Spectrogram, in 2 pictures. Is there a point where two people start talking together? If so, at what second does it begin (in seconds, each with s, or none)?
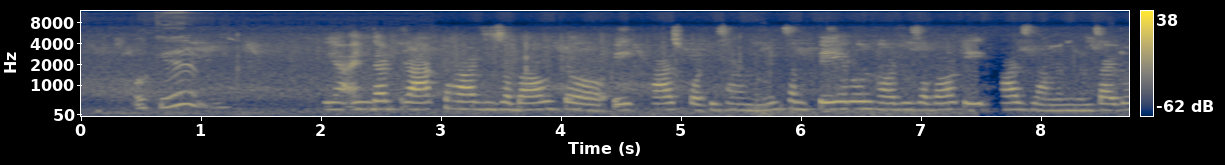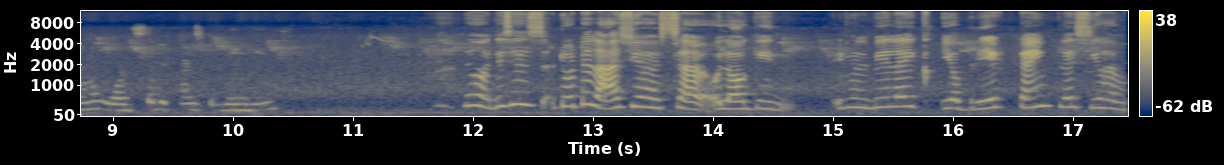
none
